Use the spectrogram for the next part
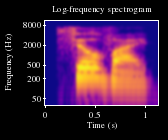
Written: sylvite

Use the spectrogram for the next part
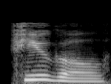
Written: fugle

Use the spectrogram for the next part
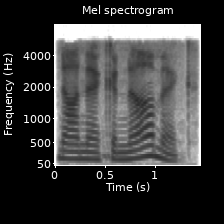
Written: noneconomic

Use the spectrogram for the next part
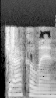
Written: Jacqueline

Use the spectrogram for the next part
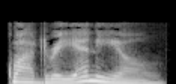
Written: quadriennial

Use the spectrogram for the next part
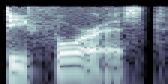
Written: deforest

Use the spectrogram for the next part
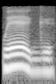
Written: wig

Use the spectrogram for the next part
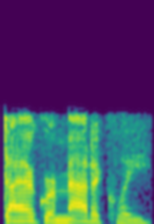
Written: diagrammatically

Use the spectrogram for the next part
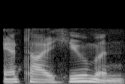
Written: antihuman

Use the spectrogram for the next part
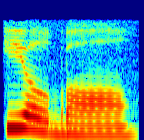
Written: heelball

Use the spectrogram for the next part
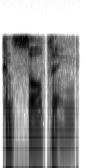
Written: consulting

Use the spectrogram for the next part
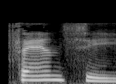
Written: fancied

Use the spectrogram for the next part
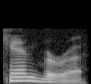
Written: Canberra

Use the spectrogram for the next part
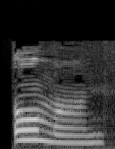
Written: Ullmann

